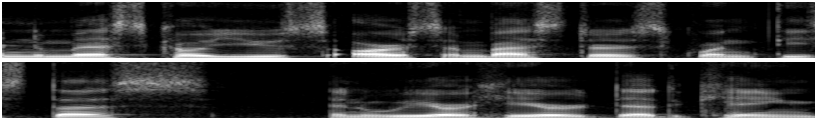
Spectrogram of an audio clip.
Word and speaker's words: Cuentistas: We are New Mexico Youth Art Ambassadors, Conquistas, and this was dedicated to our friend Tawny K. Let's say that one more time, though. Cuentistas.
